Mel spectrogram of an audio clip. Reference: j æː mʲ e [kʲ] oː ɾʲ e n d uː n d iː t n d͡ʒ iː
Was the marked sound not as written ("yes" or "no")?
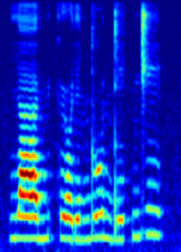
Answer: no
